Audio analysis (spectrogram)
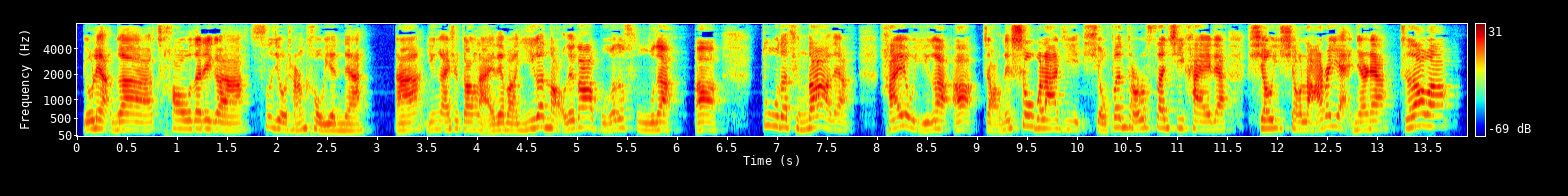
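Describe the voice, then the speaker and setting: A woman telling a gangland story in a lively oral storytelling style, acting out the characters' lines. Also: moderate pace. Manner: lively, acts out quotes with pitch jumps.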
